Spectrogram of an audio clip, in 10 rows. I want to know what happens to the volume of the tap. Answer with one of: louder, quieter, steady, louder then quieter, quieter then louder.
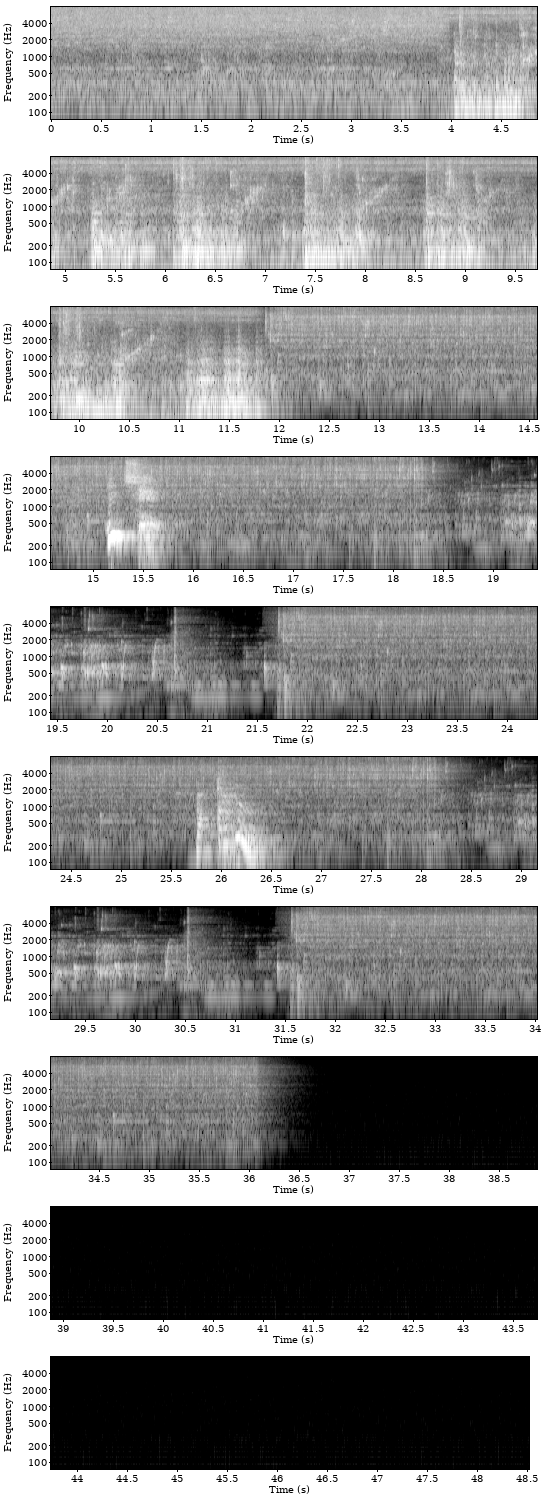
quieter.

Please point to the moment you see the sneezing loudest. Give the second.
15 s.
